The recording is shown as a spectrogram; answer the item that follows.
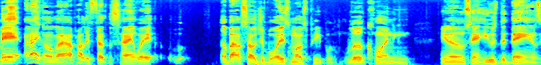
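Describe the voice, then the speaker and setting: A man with an unremarkable speaking voice talks at a fairly quick pace, with fairly even intonation and very even loudness, in a very clean recording with a silent background. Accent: American. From Missouri. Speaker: podcast host. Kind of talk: casual chat.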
